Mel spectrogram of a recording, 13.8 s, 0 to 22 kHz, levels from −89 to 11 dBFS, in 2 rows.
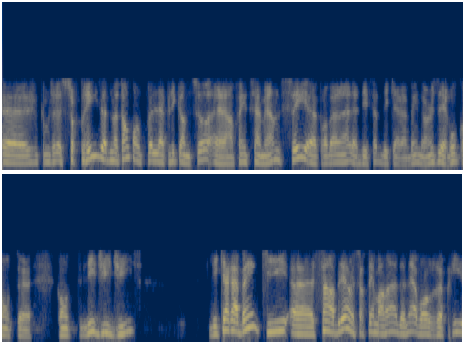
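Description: From start to end, the speech carries plainly audible G.729 codec damage. Each 10 ms frame is rebuilt from a vocal tract filter, a pitch guess and a few pulses. Nothing above 4 kHz survives. The voice sounds muffled, rough and synthetic, which fits G.729A at 8 kbit/s.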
